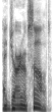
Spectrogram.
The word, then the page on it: a jar of salt: American English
